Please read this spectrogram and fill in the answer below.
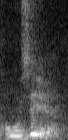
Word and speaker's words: Hosea: It's whole C, S-E-A is C. But they have to pronounce it Hosea.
